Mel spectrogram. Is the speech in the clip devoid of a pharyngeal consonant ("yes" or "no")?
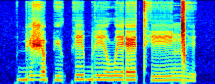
yes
